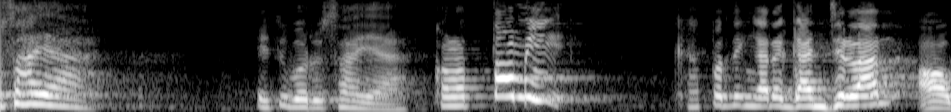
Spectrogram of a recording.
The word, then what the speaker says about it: Thomy: h o m y Jadi ngomongnya harus ada h-nya Tommy begitu Nah itu baru saya itu baru saya kalau Tommy seperti Enggak ada ganjelan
